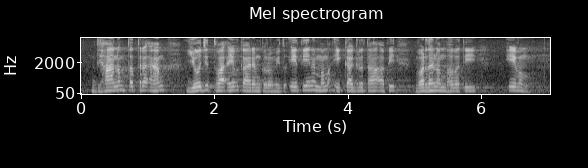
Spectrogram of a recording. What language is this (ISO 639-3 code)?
san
